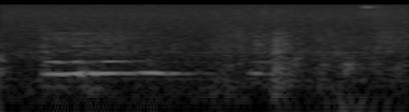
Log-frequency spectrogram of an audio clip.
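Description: A woman humming one steady note for under a second, with a couple of faint clicks, one right at the start and one about a second and a half in.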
